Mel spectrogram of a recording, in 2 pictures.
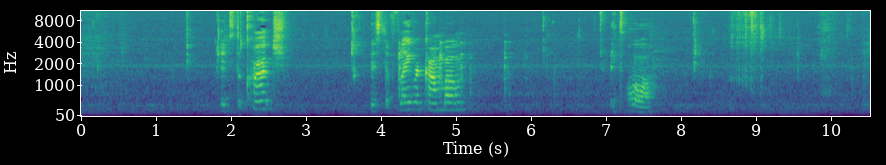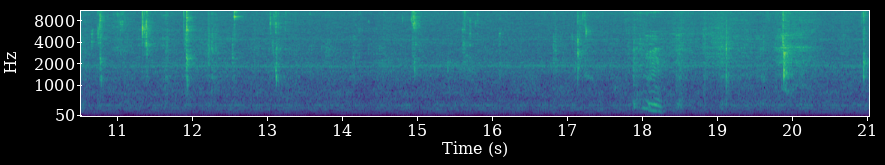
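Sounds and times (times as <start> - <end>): crunchy food being chewed: 8.1 - 13.4, 14.1 - 20.1.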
